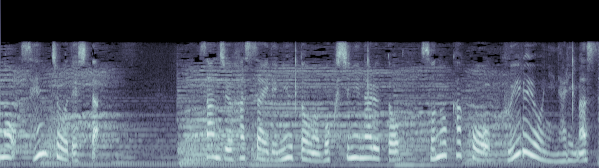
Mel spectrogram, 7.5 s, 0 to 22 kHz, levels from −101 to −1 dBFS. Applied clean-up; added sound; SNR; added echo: none; Finger snapping; 18 dB; none.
